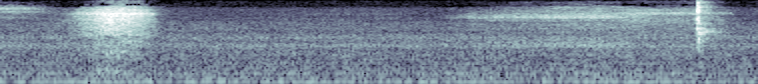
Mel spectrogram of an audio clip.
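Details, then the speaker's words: Sneezes from one described as a chronic sneezer, reported to be fine. "oh wait did you guys just hear those sneezes did you hear it that was milkshake she sneezes chronic sneezer"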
